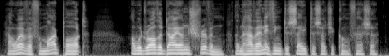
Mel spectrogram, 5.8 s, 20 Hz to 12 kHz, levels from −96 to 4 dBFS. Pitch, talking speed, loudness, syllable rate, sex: 125 Hz, 185 wpm, -17 LUFS, 5.7 syllables/s, male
